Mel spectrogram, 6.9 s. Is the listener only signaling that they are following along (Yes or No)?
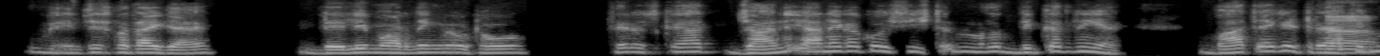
Yes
